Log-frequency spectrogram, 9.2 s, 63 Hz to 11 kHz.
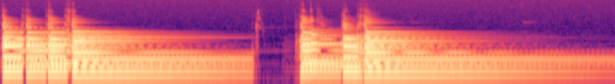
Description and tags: plucked guitar loop.
ryan played his electric guitar directly into my tascam us-122 usb soundcard. no amp, no mic, no processing.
